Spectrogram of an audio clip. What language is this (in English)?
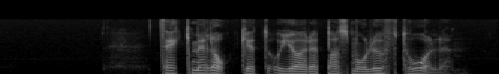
Swedish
